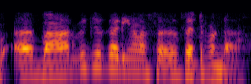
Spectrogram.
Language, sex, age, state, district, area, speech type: Malayalam, male, 18-30, Kerala, Wayanad, rural, conversation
